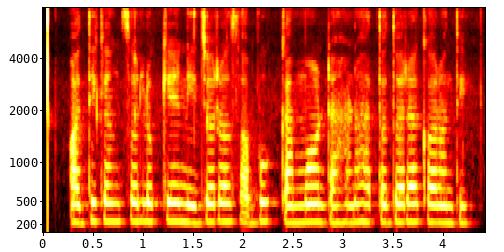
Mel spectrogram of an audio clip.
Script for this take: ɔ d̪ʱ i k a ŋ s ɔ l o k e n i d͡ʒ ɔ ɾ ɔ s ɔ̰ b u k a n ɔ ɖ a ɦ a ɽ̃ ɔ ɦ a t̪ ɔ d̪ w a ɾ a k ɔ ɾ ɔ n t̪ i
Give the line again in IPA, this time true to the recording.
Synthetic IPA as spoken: ɔ d̪ʱ i k a ŋ s ɔ l o k e n i d͡ʒ ɔ ɾ ɔ s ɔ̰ b u k a m ɔ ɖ a ɦ a ɽ̃ ɔ ɦ a t̪ ɔ d̪ w a ɾ a k ɔ ɾ ɔ n t̪ i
